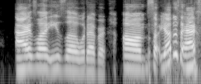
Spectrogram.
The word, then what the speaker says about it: Isla: I don't think I paid attention too much to Alba or Isla Dawn. That's how you pronounce her name. Isla, whatever.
